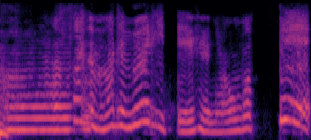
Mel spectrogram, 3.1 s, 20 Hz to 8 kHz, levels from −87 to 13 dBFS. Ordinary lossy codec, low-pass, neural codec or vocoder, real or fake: none; 7.2 kHz; codec, 16 kHz, 2 kbps, FreqCodec, smaller model; fake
